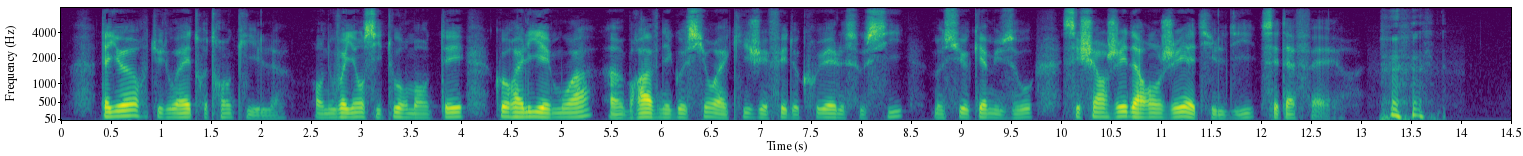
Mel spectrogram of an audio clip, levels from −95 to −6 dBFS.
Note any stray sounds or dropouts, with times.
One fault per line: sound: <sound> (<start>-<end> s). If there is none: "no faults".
sound: laugh (13.2-13.9 s)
